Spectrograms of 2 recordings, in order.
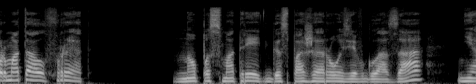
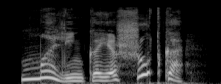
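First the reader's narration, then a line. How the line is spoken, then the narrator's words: Exclamation. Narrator (Russian): воскликнула она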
